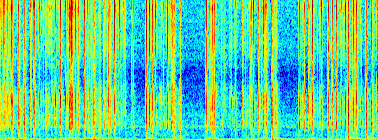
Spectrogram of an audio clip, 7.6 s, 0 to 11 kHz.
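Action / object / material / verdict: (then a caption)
strike / plastic mechanical keyboard with PBT keycaps / plastic / none. Fingertips of both hands type rapidly on a compact white 60% Kemove DK61 mechanical keyboard with Gateron Red switches, PBT doubleshot keycaps and a plastic case, resting on a desk mat. Quick, dry, bright clacks come in dense bursts with brief pauses, over a faint, steady low hum.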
